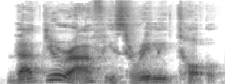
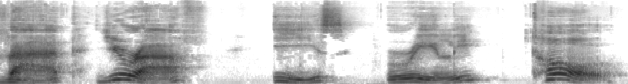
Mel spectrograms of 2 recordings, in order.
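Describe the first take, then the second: First: Said in the usual way. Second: Slow, loud, clear teacher model; drawn-out pronunciation model; slow model sentence. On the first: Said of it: "Una vez más". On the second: Shown as a demonstration. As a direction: stretch each word for repeating. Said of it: "Repita después de mí".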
